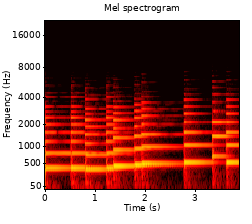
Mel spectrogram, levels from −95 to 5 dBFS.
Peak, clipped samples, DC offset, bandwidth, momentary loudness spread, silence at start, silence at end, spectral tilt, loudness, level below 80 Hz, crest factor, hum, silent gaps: -20 dBFS; under 0.1%; under 0.1%; 6.4 kHz; 7 LU; 0 s; 0 s; -5 dB/octave; -33 LUFS; -70 dBFS; 14 dB; none; none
